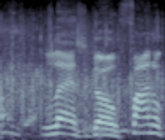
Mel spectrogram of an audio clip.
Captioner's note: applause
